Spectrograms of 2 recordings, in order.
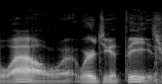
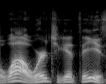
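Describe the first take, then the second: First: The voice sounds taken aback and dismayed. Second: The voice sounds impressed and admiring. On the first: The boards look alarmingly bad. "same words, but the inflection is everything" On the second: The boards look impressively professional. "no one's gonna look at my boards and go"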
